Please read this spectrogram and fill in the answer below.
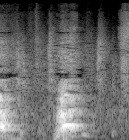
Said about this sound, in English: So Lena was just barking at Nova.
